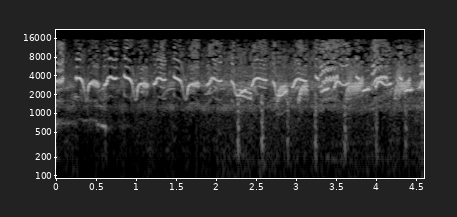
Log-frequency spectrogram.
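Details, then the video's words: Both sexes of wambi bird calling hard, audio meant to lure others into calling; a run of bouncing, arched whistled notes about four per second, with sharp ticks and a brief low note at the start. "Suara burung wambi betina jantan gacor || mantap pancingan agar ikut bunyi"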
